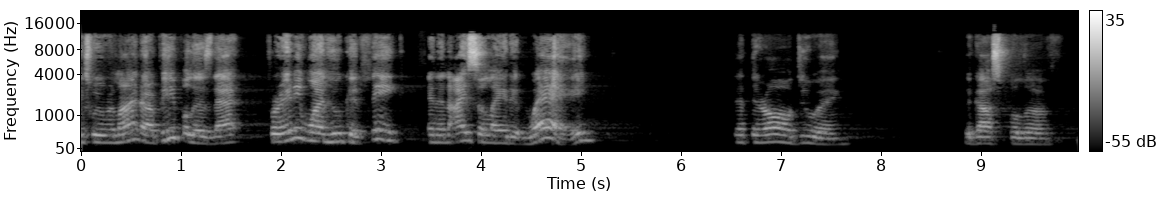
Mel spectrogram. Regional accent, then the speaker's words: Mobile, Alabama, United States; now in Boston, United States; I'm originally from Mobile, Alabama.

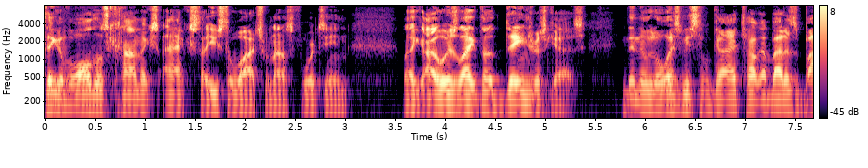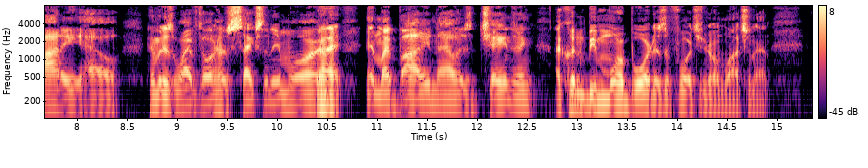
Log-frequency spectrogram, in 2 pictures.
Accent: New York, United States; now in Los Angeles, United States; I live in L.A., but I'm from New York, so I go back twice a year.

